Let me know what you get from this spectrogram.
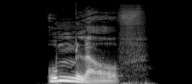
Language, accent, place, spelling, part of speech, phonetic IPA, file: German, Germany, Berlin, Umlauf, noun / proper noun, [ˈʊmˌlaʊ̯f], De-Umlauf.ogg
- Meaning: 1. circulation 2. revolution 3. orbit 4. tour 5. currency 6. whitlow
